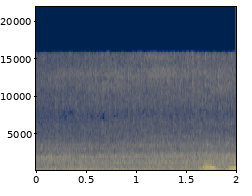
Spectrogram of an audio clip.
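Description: American Flyer Royal Blue electric toy steam locomotive running steadily on metal track, a smooth even running noise with no chuffing.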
